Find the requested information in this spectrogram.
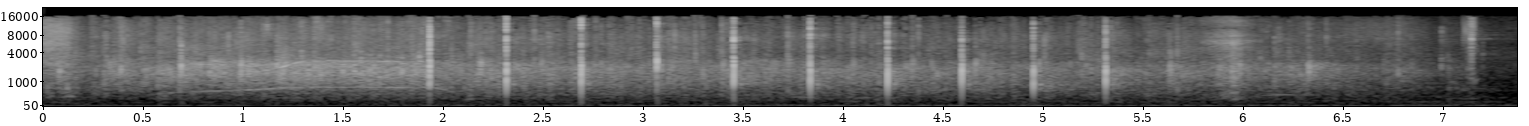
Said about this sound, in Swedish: Så får vi eh, be konfirmanderna komma fram och ta plats här, ska vi ge dem en applåd?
